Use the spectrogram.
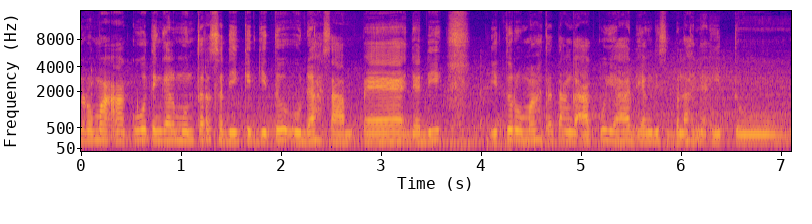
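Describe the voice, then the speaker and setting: Speaking at a fairly quick pace, a woman with a medium pitch keeps a monotone, flat intonation and very even loudness over noticeable background noise. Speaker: vlogger. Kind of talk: vlog voice-over narration. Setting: dubbed voice-over. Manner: casual.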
